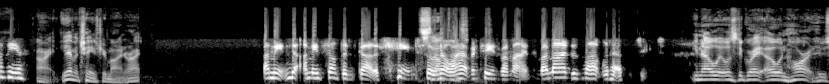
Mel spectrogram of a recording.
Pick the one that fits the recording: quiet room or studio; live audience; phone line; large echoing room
phone line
